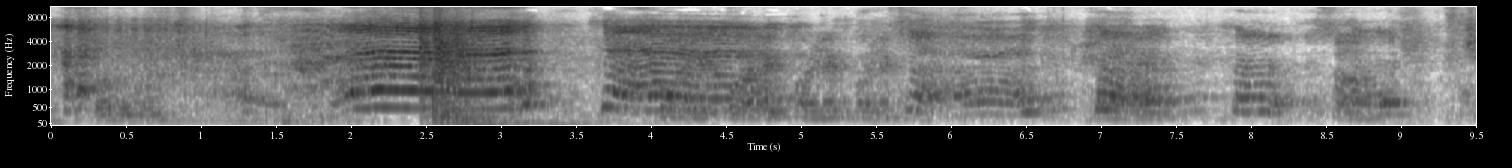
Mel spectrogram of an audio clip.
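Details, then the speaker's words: Loud crying in several bursts, with adult voices close by, from a three-month-old baby girl at her 14th injection in hospital. "i know she's crying a lot but when you are we went to the hospital she was injected"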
